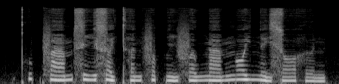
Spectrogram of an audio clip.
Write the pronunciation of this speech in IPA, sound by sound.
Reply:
kʷʰ ɐ˥ p̚ f aː˨˥ m s iː˨˥ s ɐ˨˩ j t̪ʰ ɐ˨˥ n f ɐ˨ p̚ l iː˨˩ f ɐ˨˧ w ŋ aː˨˥ m ŋ ɔː˥ j n̪ e˨˩ j s ɔː˨ h ɵ˨˩ n

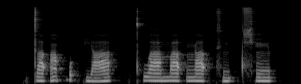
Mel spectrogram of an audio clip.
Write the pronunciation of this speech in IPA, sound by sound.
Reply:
t̪ a˨ ʔ ã˦ p̚ o˦ ʔ k j a˨˦ | kʰ w a˦ m a˦ ʔ ŋ a˦ ʔ t͡s ĩ˨ t̚ t͡ɕʰ ẽ˦ p̚

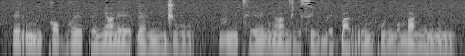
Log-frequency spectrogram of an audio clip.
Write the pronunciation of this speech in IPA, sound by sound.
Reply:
e˦ r m i˨˦ k ɔ˨ ɡʷ eː˨ p e˨ ɲ ã˦ ɾ eː˦˨ ɗ ɛ˨ ŋ ĩ˨ d͡ʒ uː˨ | v ĩ˨ tʰ eː˨˦ ŋ ã˦ d iː˨ s iː˦ b eː˦ k͡p a˦ r i˦ m kʷ iː˦ ŋ o˨ m a˦ ŋ e˨ ɲ ĩ˨

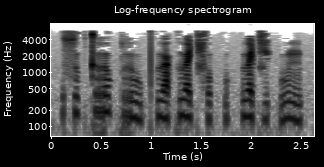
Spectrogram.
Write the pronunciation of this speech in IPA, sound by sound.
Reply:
s u˦˥ k̚ t r o˥˩ k̚ p r uː˩˦ pʰ ɯ˨˩ a̯ k ɯ˧ a̯ t͡ɕʰ o˨˩ k̚ ʔ u˦˥ k̚ ʔ ɯ˥˩ a̯ t͡ɕ i˨˩ t̚ ʔ u˥˩ n

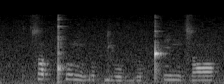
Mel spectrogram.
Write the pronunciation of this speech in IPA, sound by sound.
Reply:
t͡s ɔ˦ t̚ kʰ u˥˧ ŋ b o˦ p̚ ɡ j u˨˩ b u˨ t̚ kʰ i˦ m d͡z ɔ˦

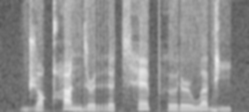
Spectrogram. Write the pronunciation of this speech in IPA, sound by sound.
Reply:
d͡ʒ ɔ˨ qʰ ə˦˨ n d ə˞˨ r ə˨ t͡sʰ ɛ˦ pʰ ɵ˨ ɾ ə˞˨ w ɐ˦ ɡ i˨

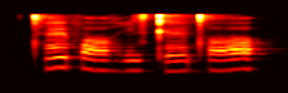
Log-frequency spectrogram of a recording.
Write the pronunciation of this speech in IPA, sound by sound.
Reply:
tʰ ɛ̃ f ʌː ɦ ĩ z kʼ ɛ̃ tʰ ʌː

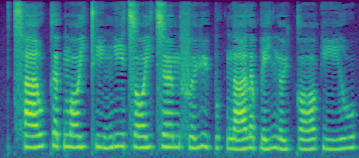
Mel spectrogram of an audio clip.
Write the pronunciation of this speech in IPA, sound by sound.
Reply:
t͡sʰ aː˨˥ w k ɐ˧ t̚ m ɔː˨˧ j t̪ʰ iː˨˩ ŋ iː˧ t͡s ɔː˨˧ j t͡s œː˧ m f ɵ˨˥ ɥ yː˨˩ p ʊ˨ k̚ n̪ aː˨˥ l ɐ˧ p̚ e˨˥ j n̪ ɵ˨˥ ɥ k ɔː˨˥ k iː˨˥ w

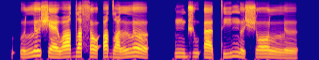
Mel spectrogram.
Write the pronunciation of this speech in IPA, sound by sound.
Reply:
ʔ ʊ˨ lː ə˦ ʃ æ˨ w ə˦ dˤ ə˦ s ɔ˧ ʔ ʊ˧ dˤ ʊ˨ lː ʌ˦˨ | n d͡ʒ u˧ ʔ a˨ t i˨˦ ŋ ə˨ ʃ ɔ˧ lː ə˨

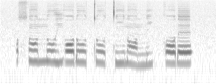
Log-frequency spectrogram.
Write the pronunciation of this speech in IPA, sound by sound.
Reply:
s ɔ̃˧ n o˧ j ɔ˧ ɾ o˦ t o˦˨ t ĩ˧ ɾ ɔ̃˨ n i˨˦ k ɔ˦ ɾ ɛ˦

